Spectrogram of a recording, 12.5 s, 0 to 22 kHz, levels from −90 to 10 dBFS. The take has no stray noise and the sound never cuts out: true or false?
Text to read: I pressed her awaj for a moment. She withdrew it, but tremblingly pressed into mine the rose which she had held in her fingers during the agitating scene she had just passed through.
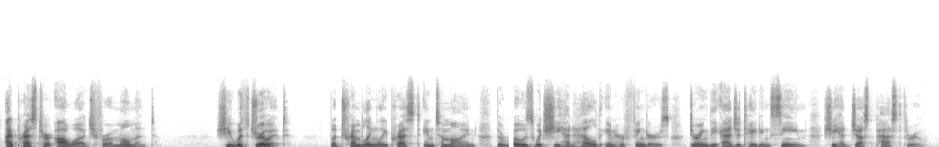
false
